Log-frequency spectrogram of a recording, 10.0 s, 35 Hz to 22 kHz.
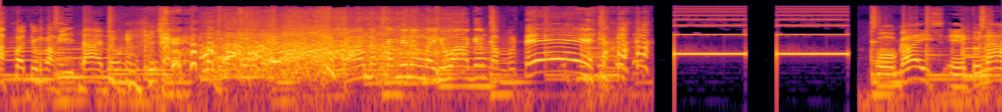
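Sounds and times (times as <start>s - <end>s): high electronic beep: 6.8s - 8.5s.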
